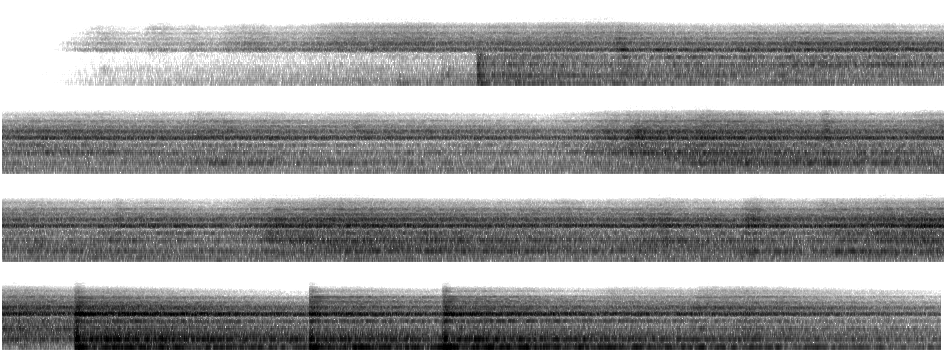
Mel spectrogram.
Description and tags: Dark Atmos Suspense
Efecto de sonido que representa una atmosfera oscura y de terror
atmos, reverb, sfx, suspense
